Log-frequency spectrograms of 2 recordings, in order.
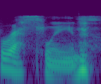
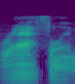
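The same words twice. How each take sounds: First: The word is said in a standard accent. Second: The word is said in a southern accent. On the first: The speaker calls it right. "corrected me saying no" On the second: The speaker calls it wrong. "sometimes my southern accent comes out. I do say wrestling"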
